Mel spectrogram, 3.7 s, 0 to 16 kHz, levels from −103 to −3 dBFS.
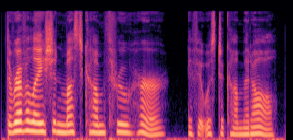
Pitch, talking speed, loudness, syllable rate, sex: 195 Hz, 210 wpm, -20 LUFS, 5.1 syllables/s, female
